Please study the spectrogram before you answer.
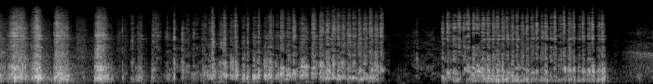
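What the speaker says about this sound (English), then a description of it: "I got myself another hacksaw. I'm hoping this one's sharper." A hacksaw cuts through a Shimoda modular camera backpack insert with fast, close, rasping strokes that run almost continuously, pausing briefly midway before resuming.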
